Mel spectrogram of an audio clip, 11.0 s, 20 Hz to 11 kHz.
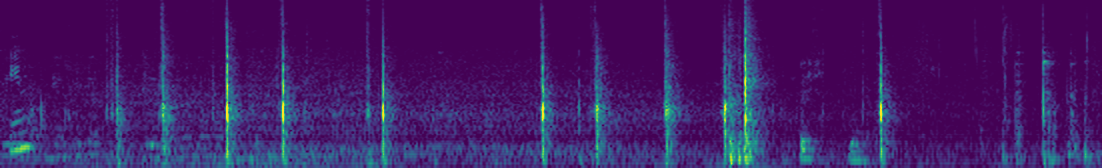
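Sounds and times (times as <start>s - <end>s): knife chopping on plastic cutting board: 0.4s - 7.8s, 8.6s - 9.0s.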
